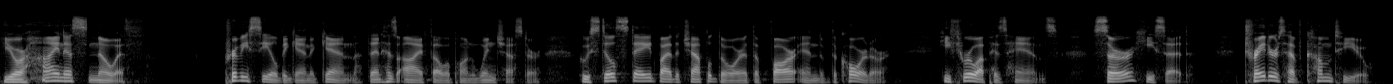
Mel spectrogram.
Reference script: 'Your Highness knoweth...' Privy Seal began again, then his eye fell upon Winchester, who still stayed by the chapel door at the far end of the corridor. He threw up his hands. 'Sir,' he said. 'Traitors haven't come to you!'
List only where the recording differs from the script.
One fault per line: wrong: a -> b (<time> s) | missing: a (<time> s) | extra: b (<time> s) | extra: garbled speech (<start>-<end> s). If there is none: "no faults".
wrong: haven't -> have (12.9 s)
